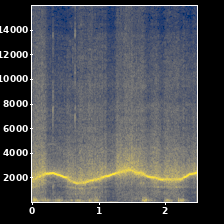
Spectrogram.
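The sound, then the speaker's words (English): A person whistles a long, unbroken tone that slowly rises and falls in pitch, mimicking wind howling past buildings, steady for a few seconds with soft low rumbles beneath. “No, because when I hear that, know the wind. Hitting the buildings going.”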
